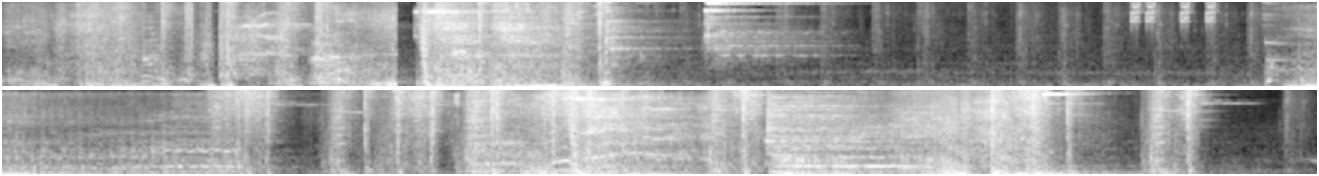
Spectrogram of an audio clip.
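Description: Loud fighting sound effects clash and burst in quick succession.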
